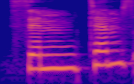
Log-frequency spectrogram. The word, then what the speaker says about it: symptoms: harder for you and you want to keep the p keep the p okay symptoms or symptoms but make it subtle just small tiny soft just like the corona virus symptoms.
